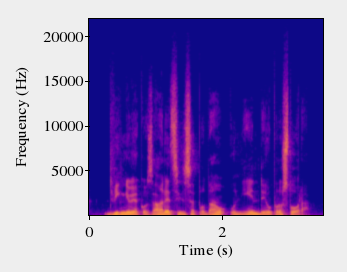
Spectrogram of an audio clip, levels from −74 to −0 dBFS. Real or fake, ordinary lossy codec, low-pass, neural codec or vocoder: fake; none; none; codec, 44.1 kHz, 7.8 kbps, DAC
